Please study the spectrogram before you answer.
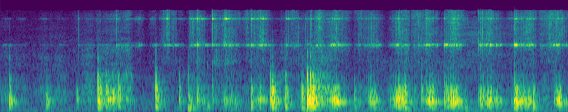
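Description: A small, hollow, yellow ribbed ceramic paint cup, held on its side, is tapped with long nails on its rim and inner edge. A quick, uneven run of light clicking taps has a hollow midrange tone that stops almost at once, over a faint steady bright ringing hum.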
